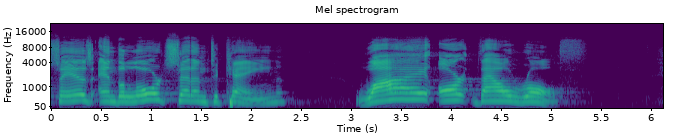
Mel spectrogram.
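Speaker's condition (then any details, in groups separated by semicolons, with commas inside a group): No condition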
